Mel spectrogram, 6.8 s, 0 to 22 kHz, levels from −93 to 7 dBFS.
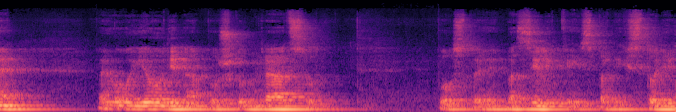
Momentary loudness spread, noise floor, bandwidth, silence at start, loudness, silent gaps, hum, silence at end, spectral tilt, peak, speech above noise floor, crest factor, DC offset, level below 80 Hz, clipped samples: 14 LU; -47 dBFS; 13.5 kHz; 0 s; -17 LUFS; none; none; 0 s; -7 dB/octave; -2 dBFS; 32 dB; 16 dB; under 0.1%; -50 dBFS; under 0.1%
